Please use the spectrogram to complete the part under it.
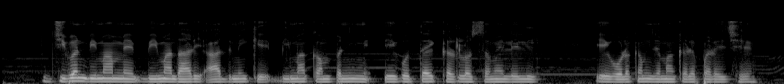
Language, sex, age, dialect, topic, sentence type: Maithili, male, 25-30, Angika, banking, statement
